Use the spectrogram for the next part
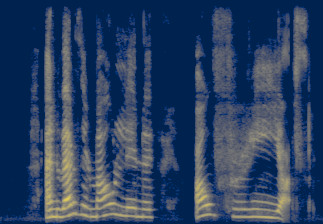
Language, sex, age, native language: Icelandic, female, 10, Icelandic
